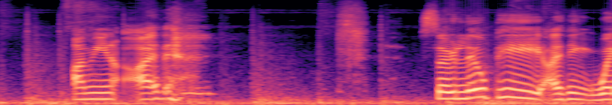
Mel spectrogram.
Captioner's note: laughs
